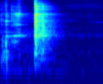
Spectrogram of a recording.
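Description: Food is tipped into the first of several bowls in two quick bursts: a short rattle, then a brighter clatter against the dish that fades within half a second, leaving silence. Moderately loud, no voices.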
